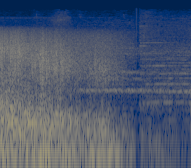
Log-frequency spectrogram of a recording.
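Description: Cinematic asteroid-impact explosion effect: a huge blast rolling into a deep rumble that fades away over about a second and a half, with background music underneath.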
